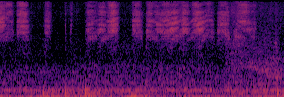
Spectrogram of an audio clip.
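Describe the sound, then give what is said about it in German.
Faint, scratchy strokes of a green pen writing on a board, a steady run of many short rubbing and squeaking marks with no talk over them. “Ich hoffe, ich schreibe richtig.”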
